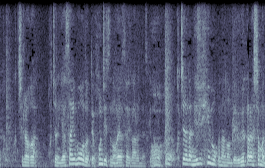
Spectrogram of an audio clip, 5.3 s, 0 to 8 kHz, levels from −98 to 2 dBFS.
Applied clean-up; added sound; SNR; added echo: none; none; none; none.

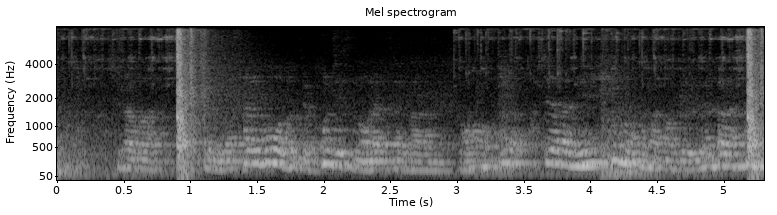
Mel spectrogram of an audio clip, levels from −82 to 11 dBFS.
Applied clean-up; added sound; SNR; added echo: none; Keys jangling; 3 dB; reverberation time 0.9 s.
